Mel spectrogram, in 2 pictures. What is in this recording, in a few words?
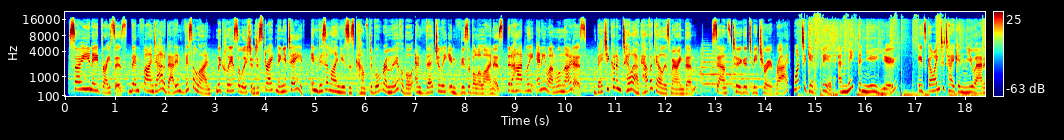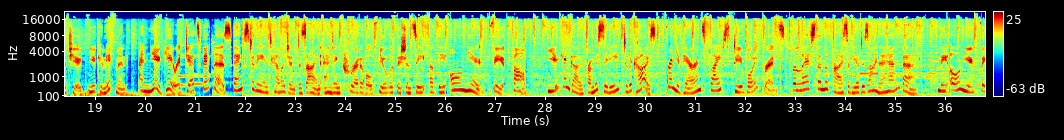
female talent retail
